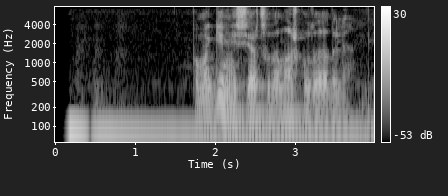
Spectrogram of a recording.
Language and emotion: Russian, neutral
